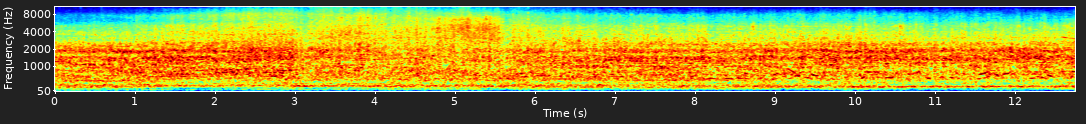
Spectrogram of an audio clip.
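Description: Many race car engines roar loudly together.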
